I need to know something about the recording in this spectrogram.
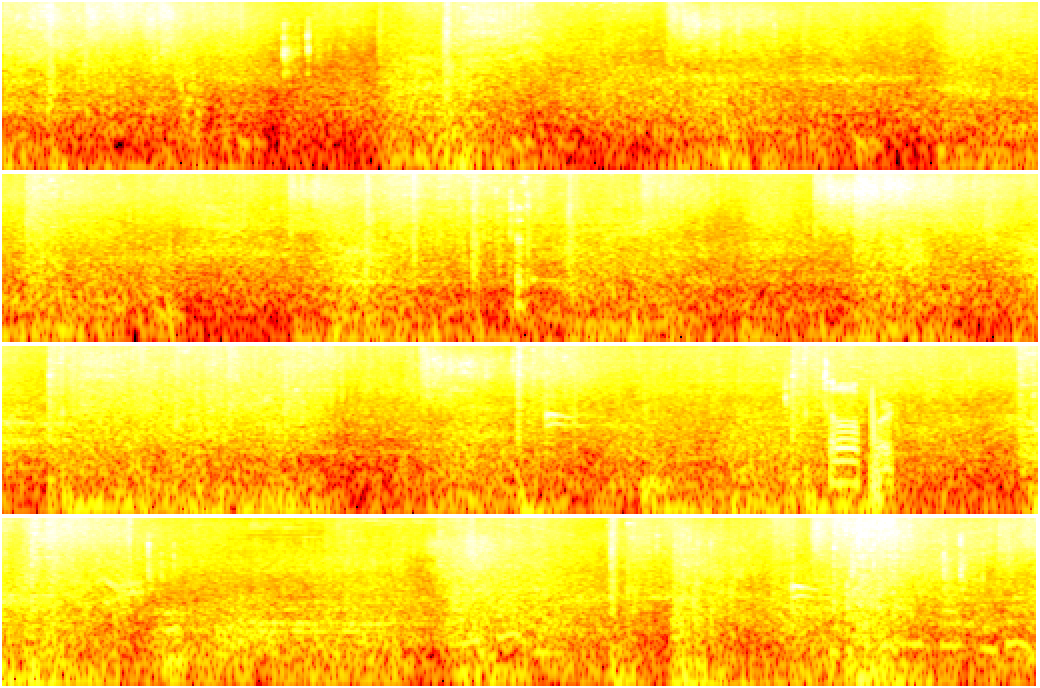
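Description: Magic spells crackle and whoosh in a busy battle.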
